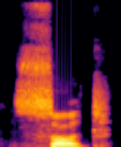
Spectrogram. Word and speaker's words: ص: The pronunciation is sod. Is what? Sod. It is not sod. So the lips doesn't have anything when it comes to the pronunciation of this letter. It's just sod, not sod.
